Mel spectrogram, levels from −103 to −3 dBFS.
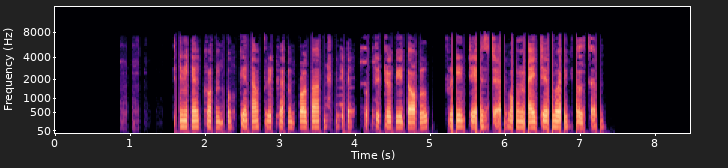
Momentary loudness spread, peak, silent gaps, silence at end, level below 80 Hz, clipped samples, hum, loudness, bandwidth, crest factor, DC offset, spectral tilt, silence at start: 10 LU; -2 dBFS; 5.08-5.18 s; 1.2 s; -54 dBFS; under 0.1%; none; -21 LUFS; 7.8 kHz; 20 dB; under 0.1%; -6 dB/octave; 1.55 s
